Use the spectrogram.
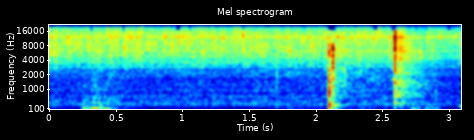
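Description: Chickpea tofu ingredients, onion powder, salt and nutritional yeast among them, are stirred in a bowl, with soft scraping and two sharp clinks of the utensil against the bowl's side, close and quiet.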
